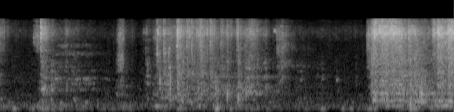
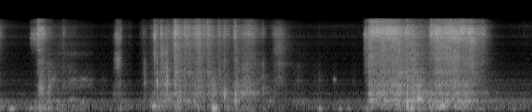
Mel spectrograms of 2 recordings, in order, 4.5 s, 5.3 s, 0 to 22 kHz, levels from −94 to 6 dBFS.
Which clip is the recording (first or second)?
first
